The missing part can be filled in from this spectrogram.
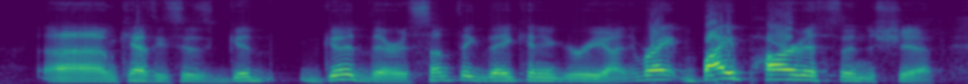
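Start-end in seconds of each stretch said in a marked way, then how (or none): none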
